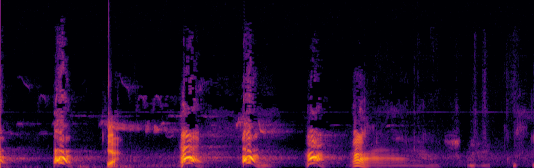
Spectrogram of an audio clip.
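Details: Playing with a stick in a horse pen with no horses, the female dog Aamu gives six sharp barks spaced roughly a second apart, followed by softer yips and brief human speech.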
